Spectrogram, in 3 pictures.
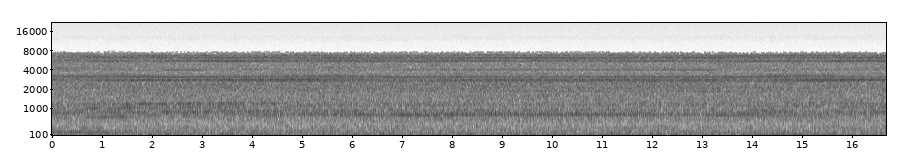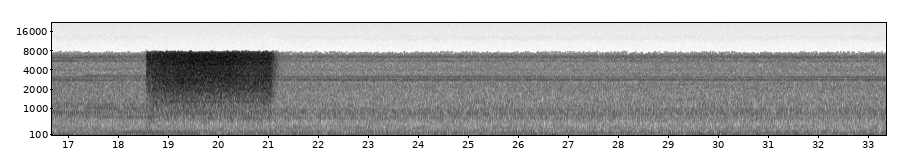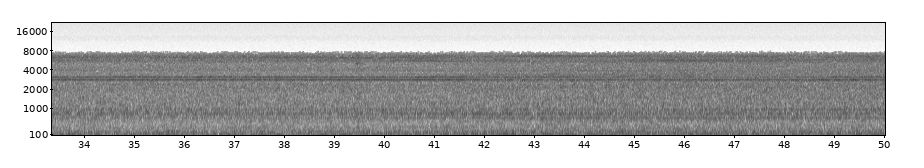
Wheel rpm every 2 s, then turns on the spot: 0, 0, 0, 0, 0, 0, 0, 0, 0, 0, 0, 0, 0, 0, 0, 0, 0, 0, 0, 0, 0, 0, 0, 0, 0.
none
